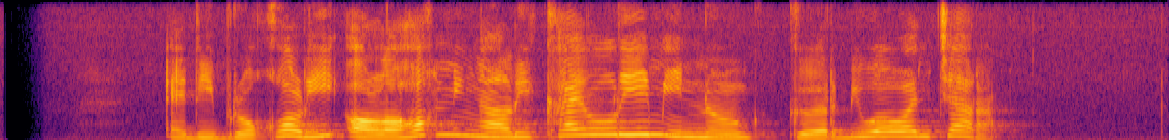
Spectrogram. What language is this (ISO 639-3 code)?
sun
